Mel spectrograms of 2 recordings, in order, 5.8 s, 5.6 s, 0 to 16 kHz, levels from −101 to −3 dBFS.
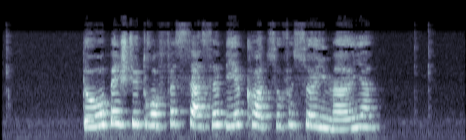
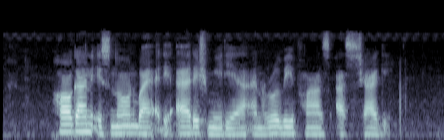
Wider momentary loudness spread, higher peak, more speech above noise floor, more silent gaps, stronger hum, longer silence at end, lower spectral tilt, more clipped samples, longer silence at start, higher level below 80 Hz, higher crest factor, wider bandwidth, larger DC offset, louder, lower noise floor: about the same, 9 LU vs 9 LU; first, 0 dBFS vs -6 dBFS; first, 44 dB vs 35 dB; neither; neither; first, 1.1 s vs 0.7 s; second, -3.5 dB/octave vs -6.5 dB/octave; neither; first, 1.05 s vs 0.65 s; about the same, -62 dBFS vs -58 dBFS; about the same, 18 dB vs 20 dB; first, 9.2 kHz vs 7.4 kHz; neither; first, -18 LUFS vs -26 LUFS; about the same, -61 dBFS vs -60 dBFS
